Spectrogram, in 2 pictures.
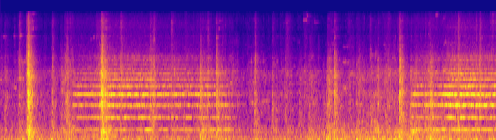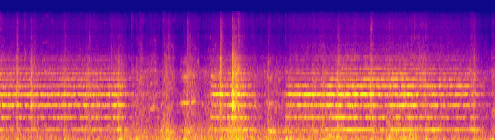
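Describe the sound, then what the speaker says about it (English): A train whistle blows in long, repeated blasts over the rumble and clatter of a moving train, fairly loud and close. "You'll get used to our whistle. By law, we're required to sound it at any intersection."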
